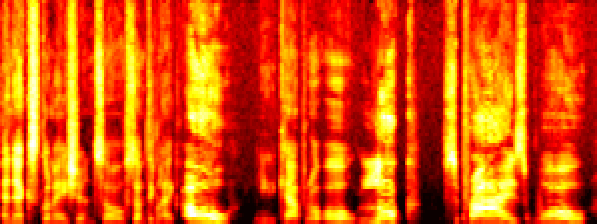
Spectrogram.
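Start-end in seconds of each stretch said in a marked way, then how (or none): 1.8-2.3 a sudden high, loud "Oh" like a real exclamation. Shown as a demonstration. Teacher demonstrating an interjection to the class, excited cry. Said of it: "capitalize an interjection, an exclamation". 3.6-5.9 high, loud surprised exclamations, word by word; excited interjections. Shown as a demonstration. Teacher acting out interjections for students, excited and surprised. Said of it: "capitalize an interjection".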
